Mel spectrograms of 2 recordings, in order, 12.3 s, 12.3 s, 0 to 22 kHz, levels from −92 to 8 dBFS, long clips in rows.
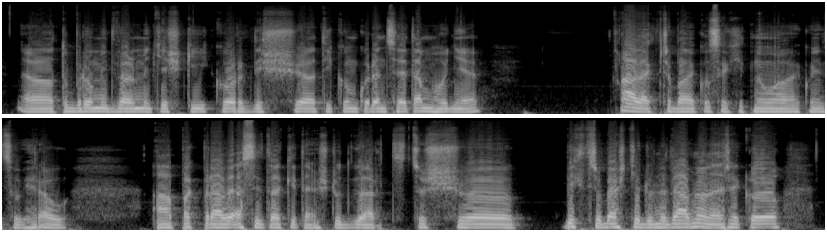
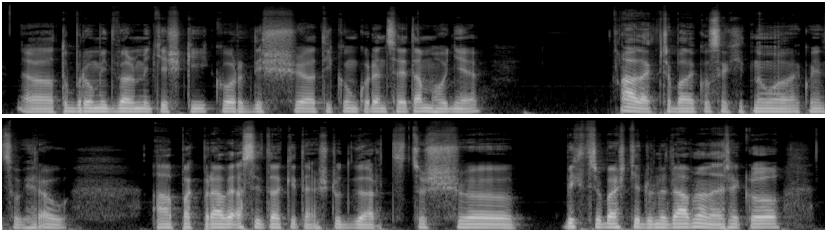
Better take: second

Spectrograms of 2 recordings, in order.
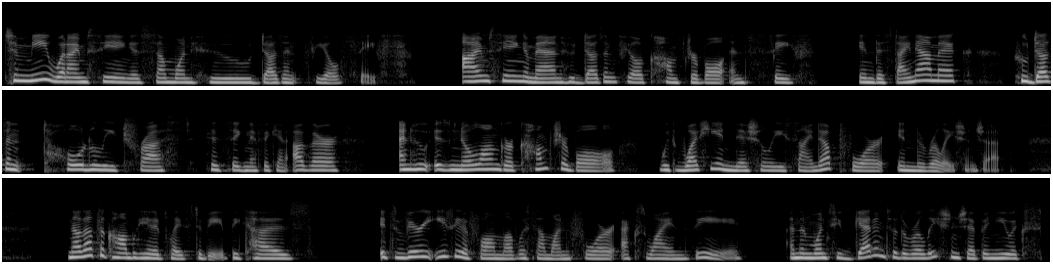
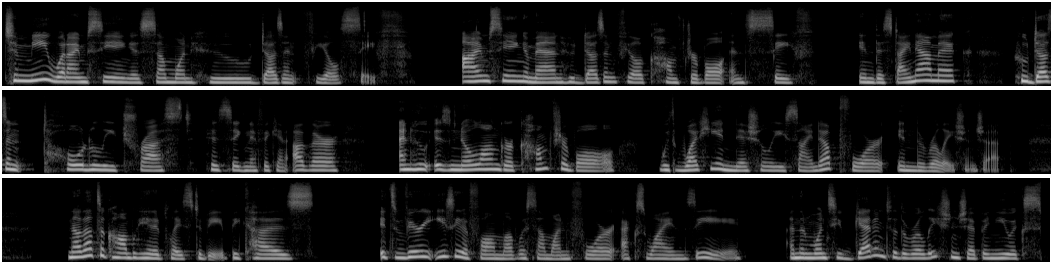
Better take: second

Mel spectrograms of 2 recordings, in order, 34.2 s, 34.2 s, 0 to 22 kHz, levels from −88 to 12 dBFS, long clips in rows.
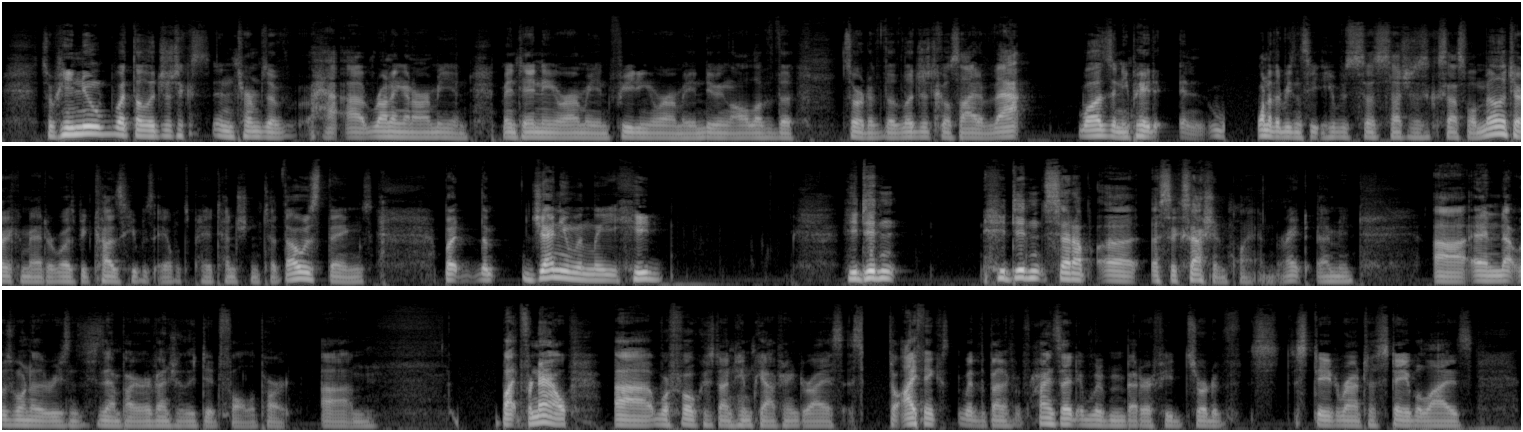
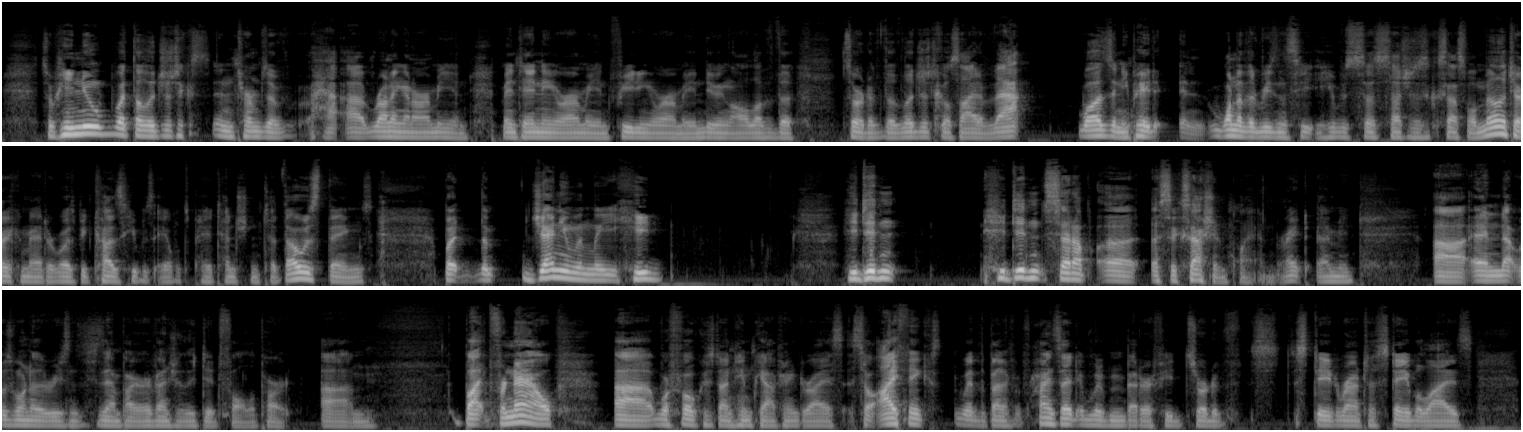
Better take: second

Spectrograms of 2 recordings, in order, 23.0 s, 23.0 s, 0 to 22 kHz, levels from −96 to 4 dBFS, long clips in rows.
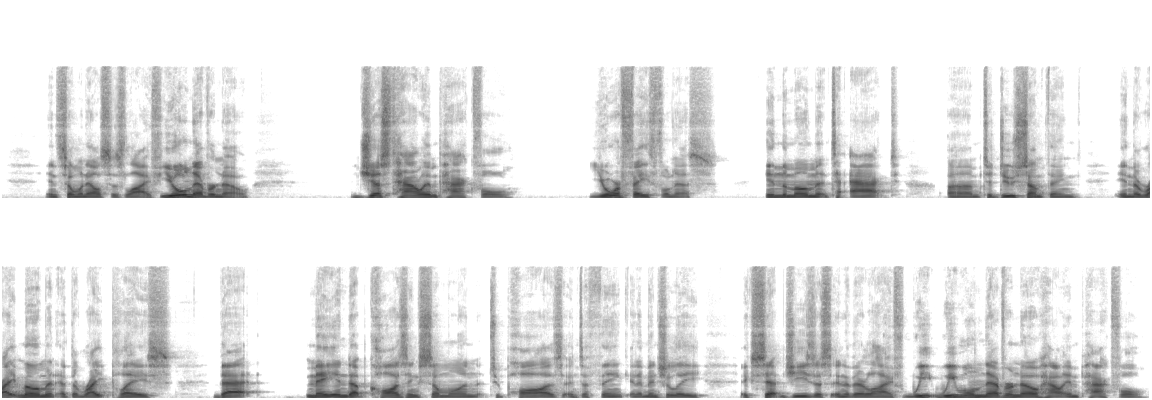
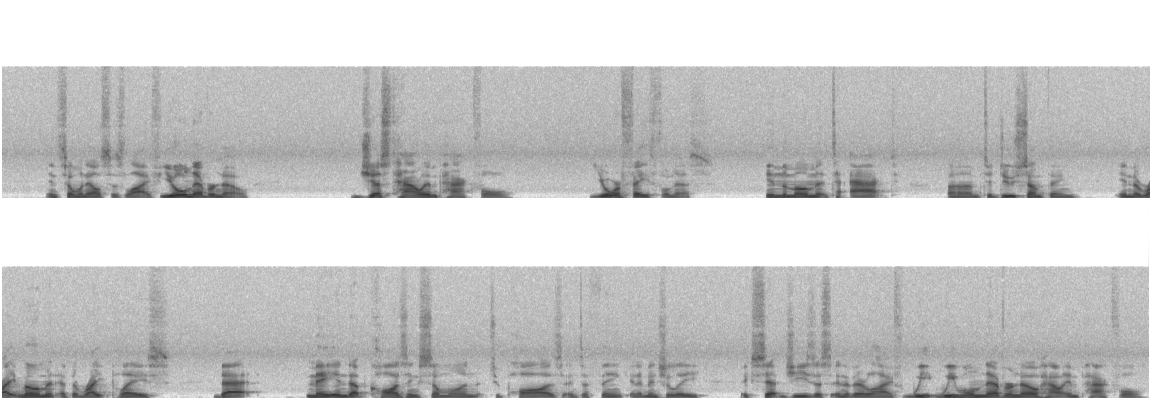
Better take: first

